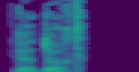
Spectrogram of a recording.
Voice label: "gedörrt", German; adjectives

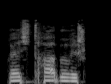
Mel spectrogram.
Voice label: "rechthaberisch", German; adjectives

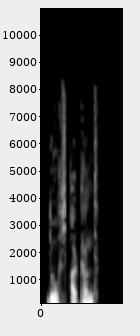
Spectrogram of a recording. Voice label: "durchackernd", German; adjectives

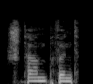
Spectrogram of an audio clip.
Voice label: "stampfend", German; adjectives

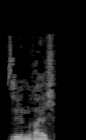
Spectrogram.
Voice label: "sinnreich", german; adjectives

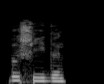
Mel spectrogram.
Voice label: "beschieden", German; adjectives

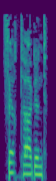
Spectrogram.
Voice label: "vertagend", German; adjectives

